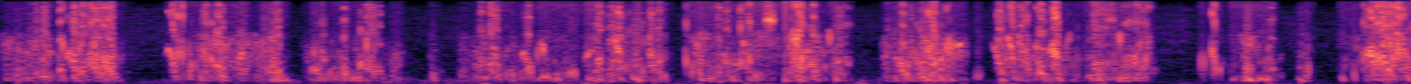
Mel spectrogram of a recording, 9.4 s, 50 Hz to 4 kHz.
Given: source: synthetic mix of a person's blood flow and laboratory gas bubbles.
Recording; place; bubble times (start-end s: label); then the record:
Doppler ultrasound of blood flow; subclavian vein
0.00-0.90 s: bubbles
1.09-1.95 s: bubbles
2.02-2.70 s: bubbles
2.85-2.96 s: bubbles
3.04-3.87 s: bubbles
3.90-4.48 s: bubbles
4.54-5.68 s: bubbles
5.87-6.44 s: bubbles
6.48-6.57 s: bubbles
6.59-7.72 s: bubbles
7.97-8.16 s: bubbles
8.19-8.55 s: bubbles
8.64-8.75 s: bubbles
8.91-9.41 s: bubbles
From the record:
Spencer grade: 4 (maximum detectable bubble signal sounding continuously throughout systole and diastole of every cardiac period, and overriding the amplitude of the normal cardiac signals); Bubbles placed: anywhere in the cardiac cycle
